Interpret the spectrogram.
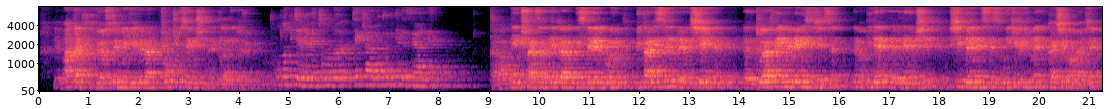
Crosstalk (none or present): none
